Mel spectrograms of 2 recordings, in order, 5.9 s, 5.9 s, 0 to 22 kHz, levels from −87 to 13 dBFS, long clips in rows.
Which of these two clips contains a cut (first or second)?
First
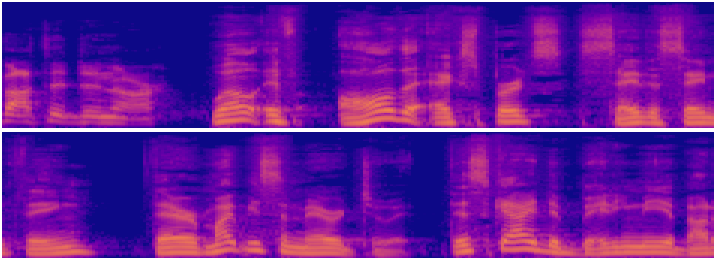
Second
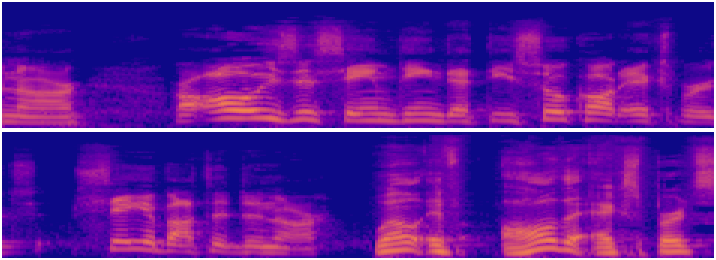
first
